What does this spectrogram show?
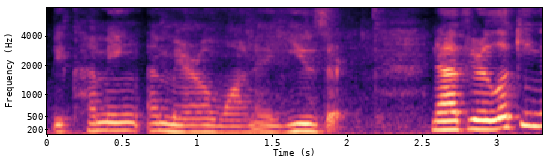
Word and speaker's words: marijuana: it is, once again, marijuana spelled with an H, simply because we didn't actually know how Spanish worked back then. And the J sound then, we used an H.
